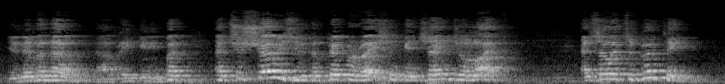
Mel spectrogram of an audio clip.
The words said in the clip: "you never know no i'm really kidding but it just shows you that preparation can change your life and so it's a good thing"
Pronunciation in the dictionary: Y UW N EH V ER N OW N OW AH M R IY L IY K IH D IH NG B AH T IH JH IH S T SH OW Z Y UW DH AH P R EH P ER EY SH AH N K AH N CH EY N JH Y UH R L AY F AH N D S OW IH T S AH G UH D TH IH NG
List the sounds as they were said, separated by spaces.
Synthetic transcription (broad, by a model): Y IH N EH V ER N OW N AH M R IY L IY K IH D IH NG B AH T IH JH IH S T SH OW Z Y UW DH AH P R EH P ER EY SH AH N K AH N CH EY N JH Y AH R L AY F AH N S OW IH T S AH G UH D TH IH NG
